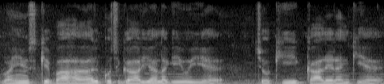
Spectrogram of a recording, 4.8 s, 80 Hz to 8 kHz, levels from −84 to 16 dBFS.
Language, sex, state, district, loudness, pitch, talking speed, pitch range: Hindi, male, Bihar, Patna, -18 LUFS, 115 Hz, 175 wpm, 110-120 Hz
